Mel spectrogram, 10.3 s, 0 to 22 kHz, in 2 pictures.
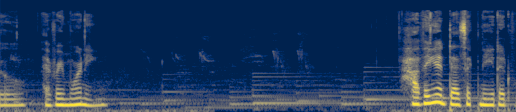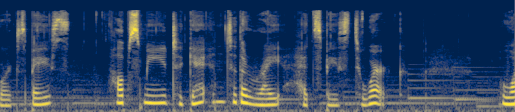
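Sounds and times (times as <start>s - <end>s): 
speech: 0.0s - 1.2s, 4.1s - 9.2s
birds chirping in the morning: 1.1s - 5.2s.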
